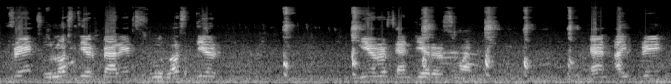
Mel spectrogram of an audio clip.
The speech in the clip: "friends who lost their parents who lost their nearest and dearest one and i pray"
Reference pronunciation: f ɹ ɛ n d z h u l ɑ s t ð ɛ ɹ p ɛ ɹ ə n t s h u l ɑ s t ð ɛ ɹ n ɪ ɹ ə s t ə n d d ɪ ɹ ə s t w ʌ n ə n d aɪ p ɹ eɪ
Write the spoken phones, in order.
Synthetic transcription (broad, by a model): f ɹ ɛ n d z h u l ɑ s t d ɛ ɹ p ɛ ɹ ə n t s h u l ɑ s t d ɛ ɹ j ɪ ɹ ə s ə n d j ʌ ɹ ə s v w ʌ n ə n d aɪ p ɹ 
